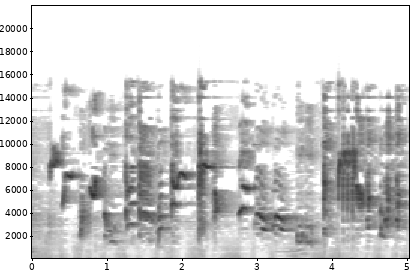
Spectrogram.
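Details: Song of a chestnut-capped thrush, with quick successive phrases of bright whistles, descending slurs and chattery notes packed closely together. A soft background hum is present.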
